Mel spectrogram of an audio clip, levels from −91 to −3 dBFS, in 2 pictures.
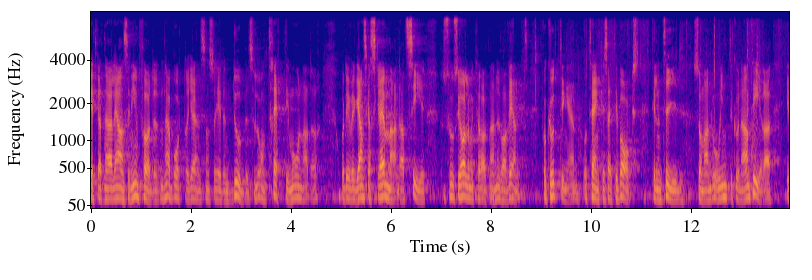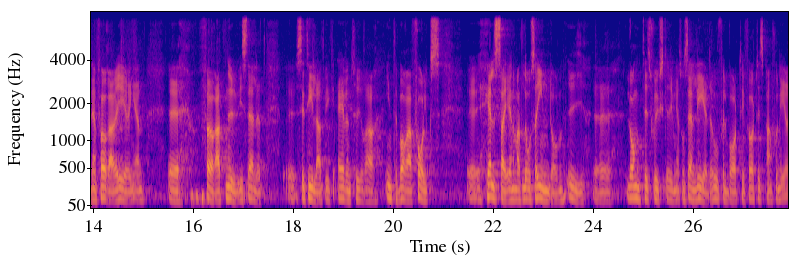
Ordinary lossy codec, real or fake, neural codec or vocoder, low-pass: none; real; none; 7.2 kHz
